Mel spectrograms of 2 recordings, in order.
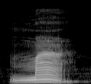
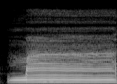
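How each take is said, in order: First: The vowel is held for one beat. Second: The vowel is held for two beats. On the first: "dibaca pendek, yaitu satu harokat atau satu ketukan" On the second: "maka dipanjangkan dua ketukan"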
